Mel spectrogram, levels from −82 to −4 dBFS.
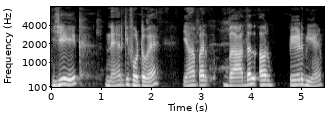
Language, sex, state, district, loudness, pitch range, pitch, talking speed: Hindi, male, Madhya Pradesh, Katni, -16 LUFS, 155-180 Hz, 170 Hz, 145 wpm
